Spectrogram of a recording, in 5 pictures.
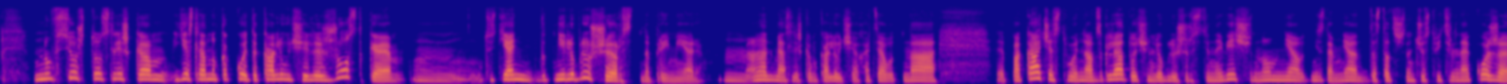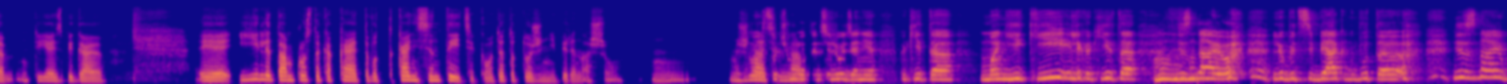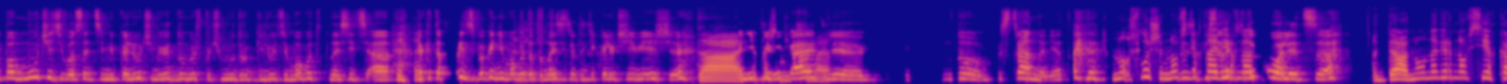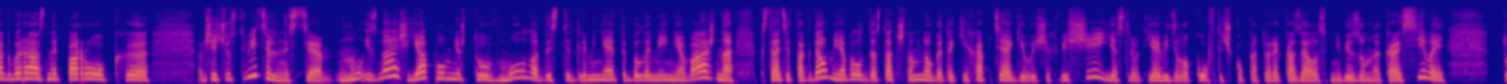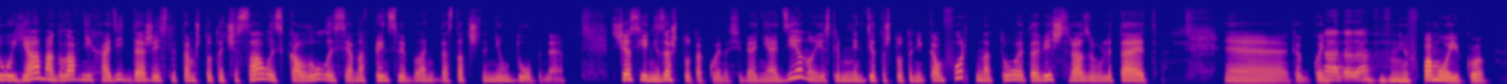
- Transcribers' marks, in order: tapping; laughing while speaking: "Мгм"; chuckle; chuckle; chuckle; chuckle; chuckle; chuckle
- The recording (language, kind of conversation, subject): Russian, podcast, Как ты обычно выбираешь между минимализмом и ярким самовыражением в стиле?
